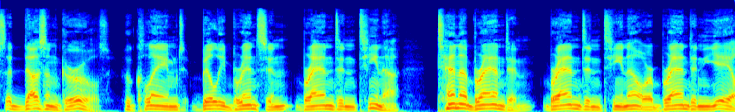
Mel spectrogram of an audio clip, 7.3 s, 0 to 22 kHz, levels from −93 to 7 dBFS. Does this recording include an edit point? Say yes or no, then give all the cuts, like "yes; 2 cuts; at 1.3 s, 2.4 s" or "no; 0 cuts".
no; 0 cuts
